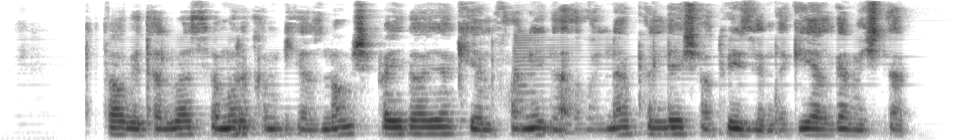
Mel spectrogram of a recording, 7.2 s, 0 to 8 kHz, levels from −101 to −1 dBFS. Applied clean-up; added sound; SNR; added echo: neural mask model DeepFilterNet 3.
